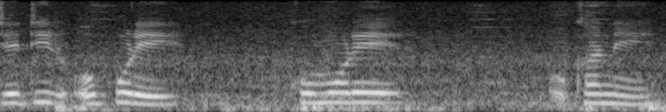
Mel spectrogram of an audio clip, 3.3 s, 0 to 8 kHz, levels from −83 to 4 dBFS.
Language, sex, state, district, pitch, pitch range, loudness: Bengali, female, West Bengal, North 24 Parganas, 250 Hz, 230-265 Hz, -15 LUFS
